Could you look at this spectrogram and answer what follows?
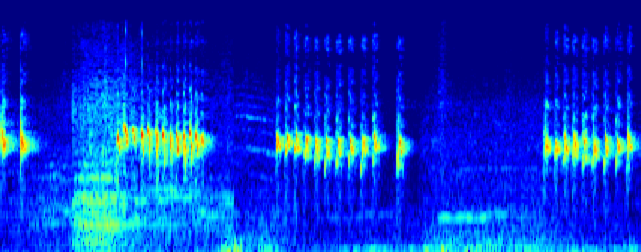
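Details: Yellow-vented bulbul singing in the energetic ngalas style, rapid trilled chatter bursts around a steady pitch, each lasting about a second with short gaps, a brief rough broadband noise early on.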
